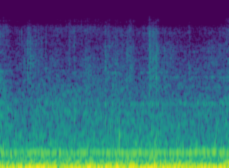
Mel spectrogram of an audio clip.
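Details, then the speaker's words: Van engine idling after the power steering reservoir was filled fully; the power steering pump now runs quietly with a steady low rumble, no foaming and no whine, much better than before when steering was very bad. "right yeah that's a lot better than it was last time but i did fill up that reservoir all the way this time doesn't sound like it's foaming up because you would hear it whining"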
